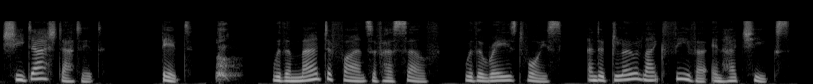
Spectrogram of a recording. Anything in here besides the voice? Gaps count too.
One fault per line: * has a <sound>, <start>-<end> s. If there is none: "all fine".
* has a bark, 2.2-2.4 s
